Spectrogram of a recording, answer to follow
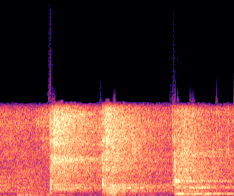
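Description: Three heavy wooden thuds or slams, about half a second to two-thirds of a second apart, each dying away with a ringing echo in a large wood-panelled room. They are part of a run of similar hits.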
